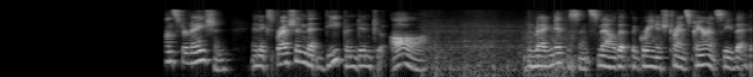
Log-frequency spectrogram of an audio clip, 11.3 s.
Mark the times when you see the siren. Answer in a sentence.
You can't hear the siren here.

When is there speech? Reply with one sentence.
The speech can be heard from 2.5 to 6.5 s and from 8.0 to 11.2 s.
